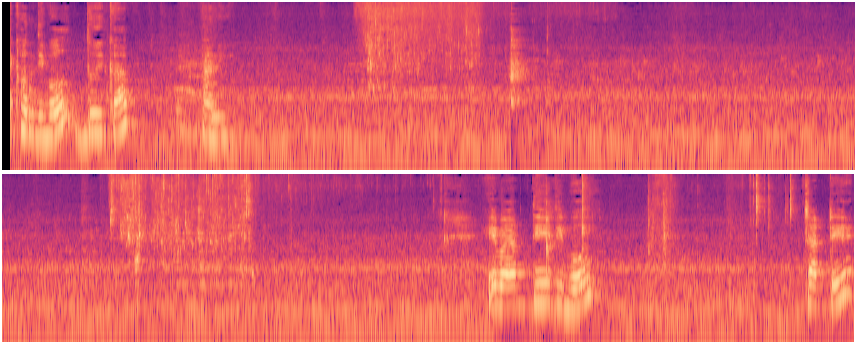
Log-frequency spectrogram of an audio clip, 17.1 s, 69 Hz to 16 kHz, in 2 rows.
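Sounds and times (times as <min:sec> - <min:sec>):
steady low hum: 0:00.1 - 0:17.0
water pouring into a pot: 0:03.5 - 0:04.9, 0:09.6 - 0:11.2.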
